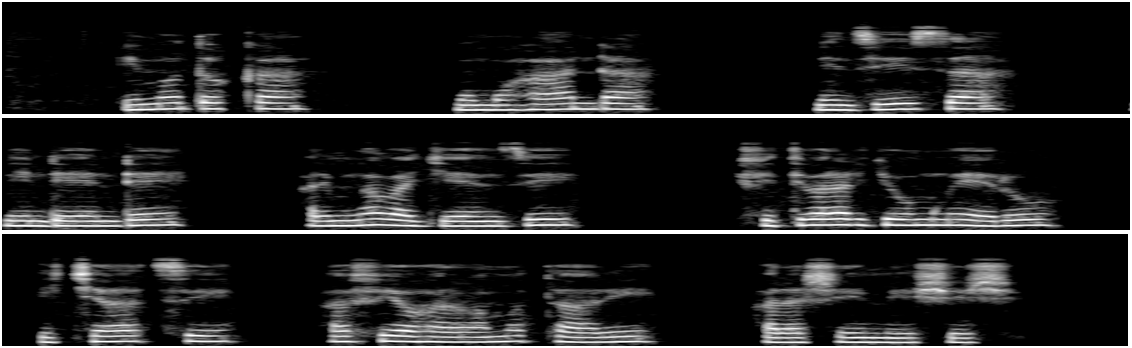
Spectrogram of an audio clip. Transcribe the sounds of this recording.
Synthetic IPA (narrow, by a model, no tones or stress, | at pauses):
imo̞do̞kʰa | mumuɦaːnda | ninziːza | ninde̞ːnde̞ | haɾimŋaβaɟe̞ːnzi | fitiβaɾaɾɟuːmŋe̞ːɾu | icaːt͡si | haːfijaoɦaɾaβamo̞tʰaɾi | haɾaʃiːmiːʃiʒe̥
